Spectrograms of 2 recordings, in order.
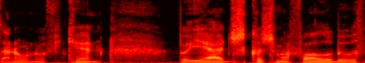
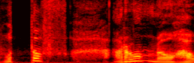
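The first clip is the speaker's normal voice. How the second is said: much higher incredulous What the f; high, disbelieving outburst; exasperated; 10 semitones higher than usual. Retold or imitated. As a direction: react in disbelief at the question. Absurd pain-rating question.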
